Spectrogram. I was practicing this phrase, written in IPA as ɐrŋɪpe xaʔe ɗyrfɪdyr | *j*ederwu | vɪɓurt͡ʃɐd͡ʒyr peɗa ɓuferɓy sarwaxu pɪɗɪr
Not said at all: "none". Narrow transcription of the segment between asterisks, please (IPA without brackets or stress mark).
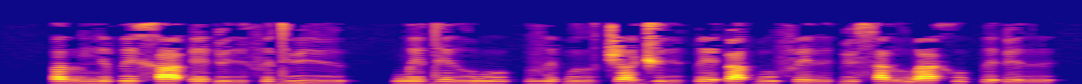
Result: w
